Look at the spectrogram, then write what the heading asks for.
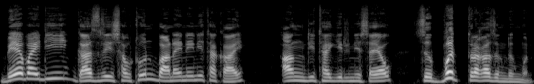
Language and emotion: Bodo, angry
